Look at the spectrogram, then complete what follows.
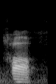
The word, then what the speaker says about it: half: Half. Okay. L, the L always silent.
